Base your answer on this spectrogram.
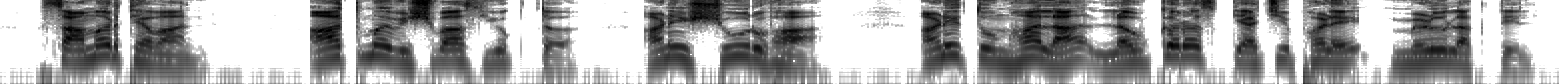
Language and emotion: Marathi, neutral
